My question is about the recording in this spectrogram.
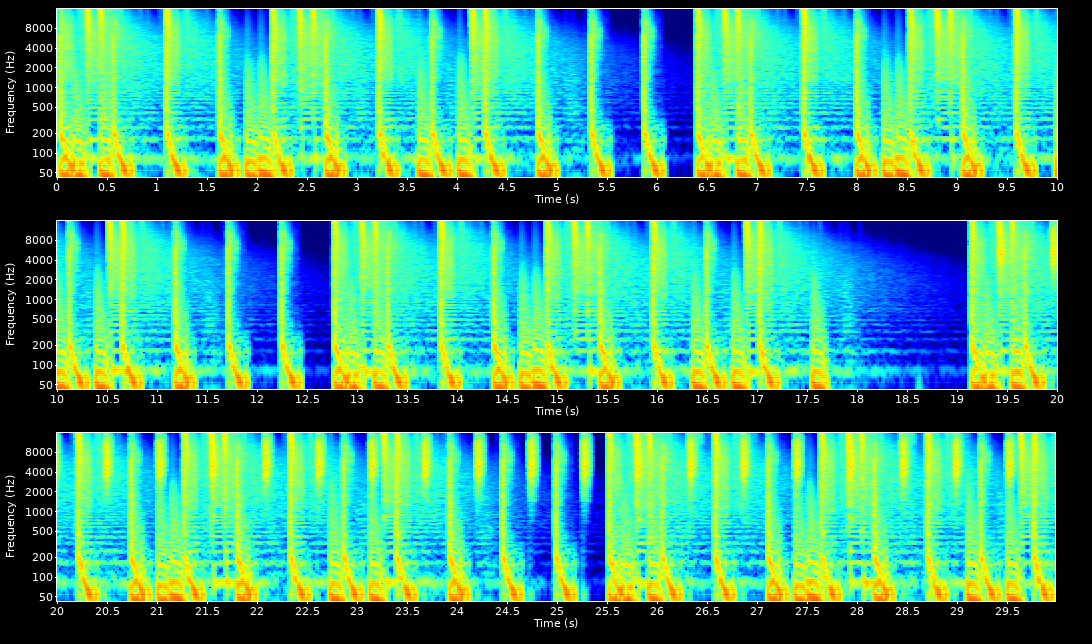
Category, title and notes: Music > Multiple instruments
Ableton Live. VST........Nexus....Musical Composition Free Music Slap House Dance EDM Loop Electro Clap Drums Kick Drum Snare Bass Dance Club Psytrance Drumroll Trance Sample .
Bass, Clap, Dance, Drum, Drums, EDM, Electro, Free, House, Kick, Loop, Music, Slap, Snare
